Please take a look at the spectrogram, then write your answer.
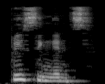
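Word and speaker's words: precincts: उसके बाद है हमारा प्रीसिंगेंट्स। इसकी प्रोनाउंसिएशन है प्रीसिंगेट्स, जहां कार इत्यादि ले जाना वर्जित है, अहता।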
